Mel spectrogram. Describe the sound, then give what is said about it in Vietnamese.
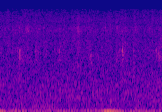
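Rain falls in a steady, dense hiss of countless drops, even and faint throughout, with no voices or distinct events. “Tiếng mưa lẫn trong âm thanh phầm phập, ghê rợn.”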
